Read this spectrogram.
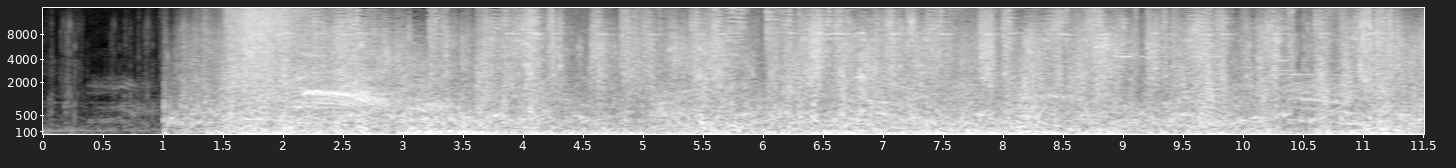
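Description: Spells, blows and explosions clash loudly in a fast battle.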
